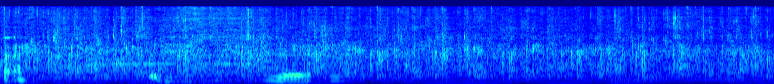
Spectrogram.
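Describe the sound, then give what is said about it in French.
An audience at a church service applauds with steady, dense clapping that fills the whole clip, a brief voice rising over it near the start before the clapping continues evenly. The applause greets fellow believers watching online, and the hall is full. “On peut, on, peut, on peut les applaudir, montrer leur que vous êtes nombreux.”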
